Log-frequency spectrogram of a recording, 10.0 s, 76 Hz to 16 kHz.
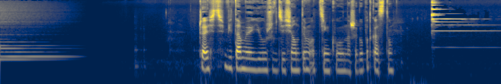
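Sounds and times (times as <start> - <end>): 
speech: 4.0 - 8.0
single small bell struck: 8.6 - 10.0.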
